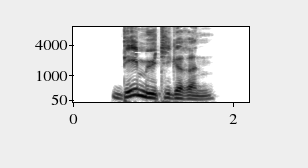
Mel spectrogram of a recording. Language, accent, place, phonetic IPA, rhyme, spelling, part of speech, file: German, Germany, Berlin, [ˈdeːmyːtɪɡəʁən], -eːmyːtɪɡəʁən, demütigeren, adjective, De-demütigeren.ogg
- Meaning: inflection of demütig: 1. strong genitive masculine/neuter singular comparative degree 2. weak/mixed genitive/dative all-gender singular comparative degree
